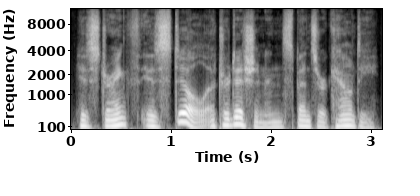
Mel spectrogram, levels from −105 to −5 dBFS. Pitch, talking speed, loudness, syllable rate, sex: 110 Hz, 175 wpm, -18 LUFS, 4.3 syllables/s, male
